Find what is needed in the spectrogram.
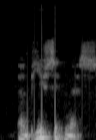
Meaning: The quality of being abusive; rudeness of language, or violence to the person
- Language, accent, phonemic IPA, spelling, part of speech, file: English, Southern England, /əˈbjuː.sɪv.nəs/, abusiveness, noun, LL-Q1860 (eng)-abusiveness.wav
